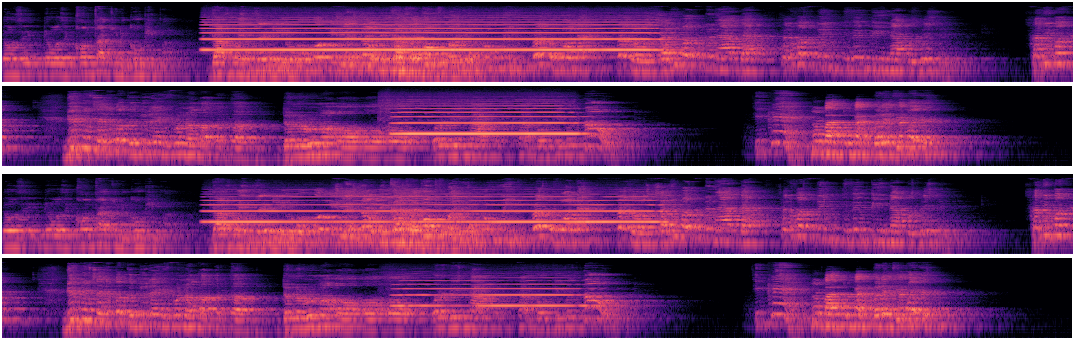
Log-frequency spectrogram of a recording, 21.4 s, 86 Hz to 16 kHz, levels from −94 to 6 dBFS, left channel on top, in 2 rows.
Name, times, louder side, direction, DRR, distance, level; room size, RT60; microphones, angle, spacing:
voice 1, 0.0-1.7 2.1-3.0 3.9-4.0 4.5-4.6, equal, 65° left, -1 dB, 0.8 m, -30 dB
sound 1, 2.0-6.6 14.6-16.5, left 6 dB, 85° left, 0.3 m, -18 dB
voice 2, 2.3-4.5 18.5-20.0, left 1 dB, 5° left, -4 dB, 0.7 m, -27 dB
voice 3, 3.3-5.9 6.1-7.5 7.8-9.5 10.3-10.7 11.1-15.5 15.9-16.8 18.2-18.6 19.4-20.0, equal, 25° right, -4 dB, 1.0 m, -28 dB
5.5 x 2.7 x 2.6 m, 1.0 s
head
